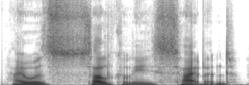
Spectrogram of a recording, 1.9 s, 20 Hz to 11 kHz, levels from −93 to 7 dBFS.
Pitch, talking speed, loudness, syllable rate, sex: 110 Hz, 130 wpm, -22 LUFS, 4.3 syllables/s, male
